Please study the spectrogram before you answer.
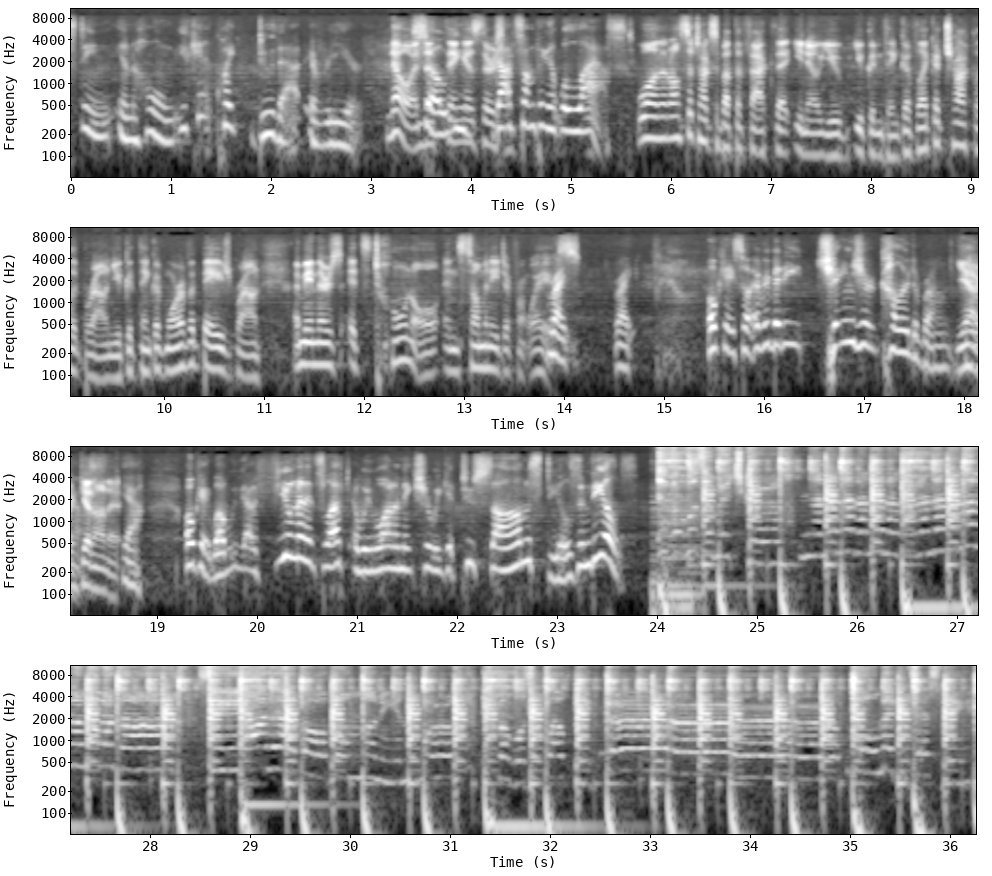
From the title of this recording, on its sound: Live at Minnesota Golf Show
